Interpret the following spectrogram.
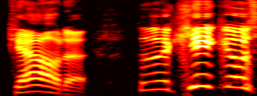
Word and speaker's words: gouda: noah was gonna say it's actually pronounced gowda so the kiko said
